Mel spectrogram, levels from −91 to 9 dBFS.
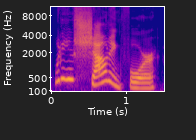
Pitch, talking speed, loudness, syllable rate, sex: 295 Hz, 200 wpm, -18 LUFS, 5.3 syllables/s, female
